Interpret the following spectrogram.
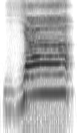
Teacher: یہ زبان کے درمیان اور تالو کے درمیان سے ادا ہوتا ہے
